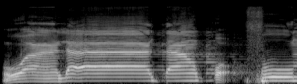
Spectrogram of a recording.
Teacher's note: Wala taqfu, ada qaf sukun di tengah bacaan disebut bacaan qalqalah sugro. Bunyi qaf dipantulkan, pantulannya kecil saja, jangan berlebihan. Wala taqfu ma laysa laka bihi ilmun.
